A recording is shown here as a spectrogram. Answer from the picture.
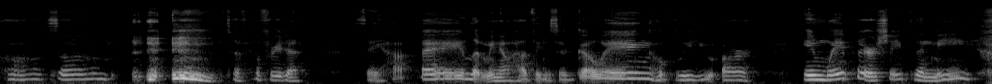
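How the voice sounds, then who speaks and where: Very slowly and with long, frequent pauses, a woman speaks in a somewhat breathy, dark, mellow tone at medium pitch, swinging very widely in pitch. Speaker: spiritual business coach. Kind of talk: livestream workshop. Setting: Facebook live stream. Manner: casual, chatty.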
